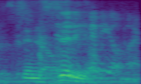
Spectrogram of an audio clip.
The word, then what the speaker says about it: syncytial: Syncytial.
